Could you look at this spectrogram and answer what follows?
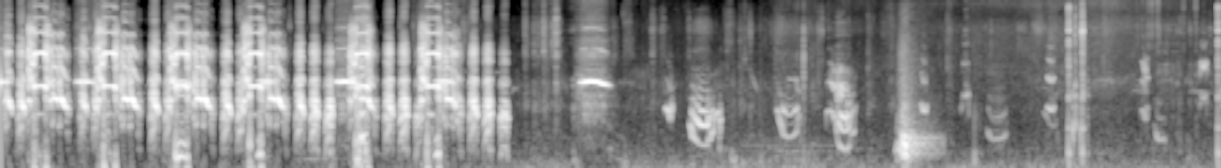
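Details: Grey francolin (teetar) calling in a fast, harsh, squawking series of high repeated notes for about four seconds, then a few scattered softer chirps and short clicks with pauses between them.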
